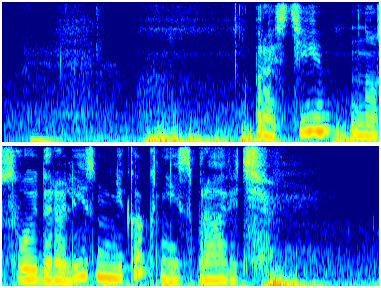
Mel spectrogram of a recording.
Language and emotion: Russian, sad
